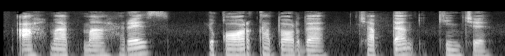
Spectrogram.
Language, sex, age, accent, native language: Uzbek, male, 12-17, Samarqand, Uzbek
